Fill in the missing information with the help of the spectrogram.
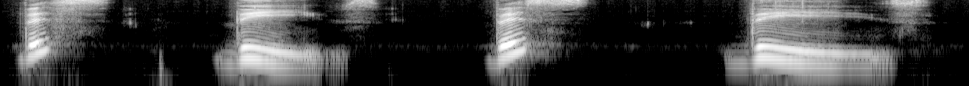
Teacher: Well, they have different pronunciation. This, for the singular, has a short I, this. Whereas these has a long I, E.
